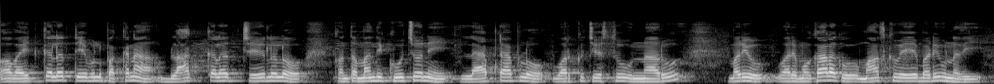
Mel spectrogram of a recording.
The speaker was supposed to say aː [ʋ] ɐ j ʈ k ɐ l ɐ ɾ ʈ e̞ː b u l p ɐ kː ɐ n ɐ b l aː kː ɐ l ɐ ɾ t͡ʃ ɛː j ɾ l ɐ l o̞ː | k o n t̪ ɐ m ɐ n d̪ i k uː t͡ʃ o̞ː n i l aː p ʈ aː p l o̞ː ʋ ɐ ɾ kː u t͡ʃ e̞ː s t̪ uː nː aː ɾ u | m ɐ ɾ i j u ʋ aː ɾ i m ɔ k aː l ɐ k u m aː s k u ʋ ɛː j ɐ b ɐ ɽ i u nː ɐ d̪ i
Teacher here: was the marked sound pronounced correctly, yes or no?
yes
